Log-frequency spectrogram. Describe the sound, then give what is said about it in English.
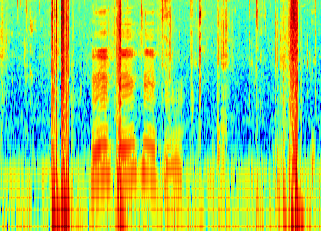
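A big chomp of food right at the microphone gives a sharp, crunchy burst. A voice hums in a wavering tone, then a few smaller chewing crackles follow and a final crisp crunch near the end. “You get a big chomp in that mic for you.”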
